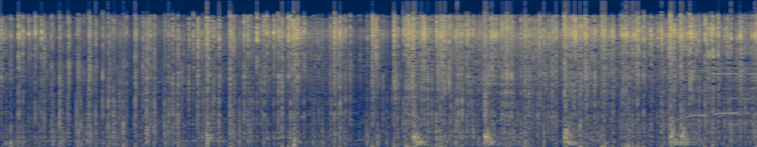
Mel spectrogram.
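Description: Multi-shot "sky shot" firework battery firing: dense, continuous crackling and popping with repeated sharp bangs. A steady high whistle starts near the end.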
